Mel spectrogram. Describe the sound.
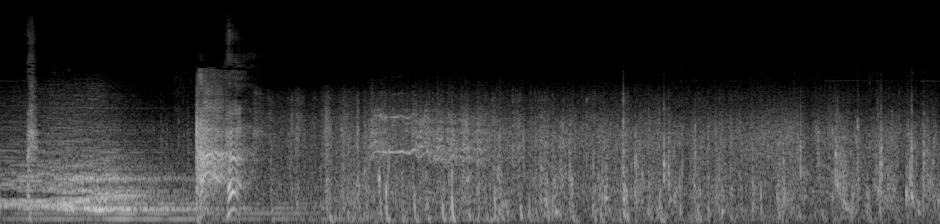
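A horse, laden with a dead body, whinnies in a long, strained call for about two seconds. Then comes a sharp burst and many quick, steady hoof clops on firm ground, fairly loud throughout.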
